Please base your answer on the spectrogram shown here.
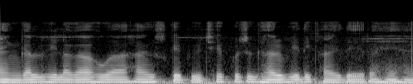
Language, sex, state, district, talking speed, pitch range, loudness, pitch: Hindi, male, Punjab, Pathankot, 205 wpm, 105-115 Hz, -14 LUFS, 110 Hz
